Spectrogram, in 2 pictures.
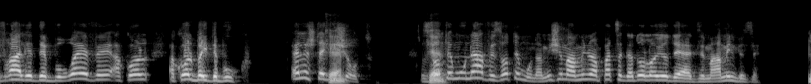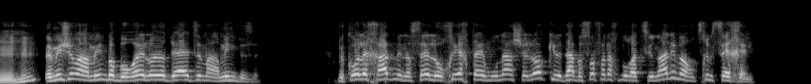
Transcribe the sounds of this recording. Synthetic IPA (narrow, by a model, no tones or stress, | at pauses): vʁaːlje̞d̪e̞jbo̞ʁe̞ve̞ako̞l | ako̞lbejd̪ebuk | ʔeleʃt̪e̞jɡiʃo̞t̪ | zote̞munavezo̞t̪e̞munamiʃ̬emaːminmeapat͡saɡad̪o̞lːo̞jo̞d̪eaetze̞maːminbeze̞ | vemiʃ̬emaːminbebo̞ʁe̞lo̞jo̞d̪eaetze̞maːminbeze̞ | veko̞le̞χad̪me̞nase̞leoχiaχet̪aemunaʃe̞lo̞kilod̪abaso̞fanaχnuʁat͡sjo̞nalimvanaχnut͡sχimse̞χe̞l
